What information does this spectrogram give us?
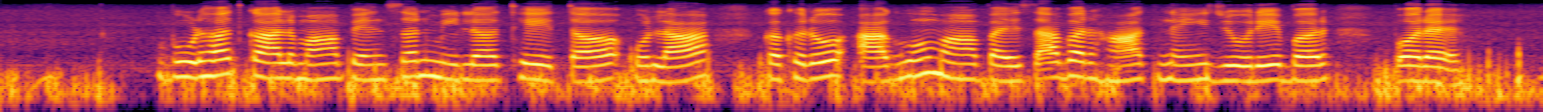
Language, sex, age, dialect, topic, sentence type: Chhattisgarhi, female, 25-30, Eastern, banking, statement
